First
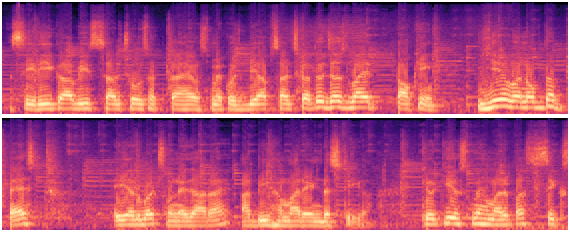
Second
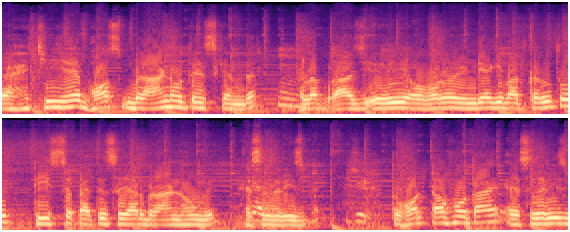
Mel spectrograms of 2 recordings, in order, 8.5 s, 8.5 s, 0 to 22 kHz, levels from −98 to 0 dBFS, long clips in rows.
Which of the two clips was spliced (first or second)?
first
